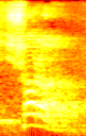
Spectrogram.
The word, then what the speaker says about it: স্মরণ: ঠিক সেমভাবে এখানে আছে কি স্মরণ, ময়ের উচ্চারণ সাইলেন্ট।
